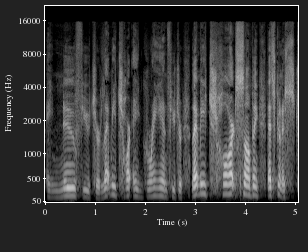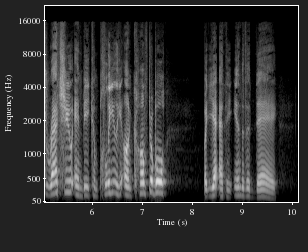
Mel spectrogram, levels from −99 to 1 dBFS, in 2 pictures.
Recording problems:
thin; very; fading below 350 Hz

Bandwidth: 15.5 kHz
